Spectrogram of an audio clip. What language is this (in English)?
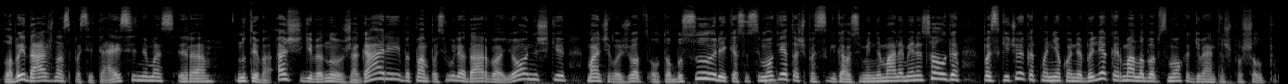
Lithuanian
